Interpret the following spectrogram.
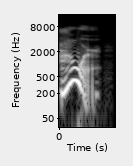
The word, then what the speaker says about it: hour: An hour. H is silent. It sounds like ow.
